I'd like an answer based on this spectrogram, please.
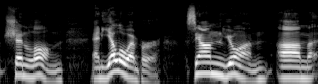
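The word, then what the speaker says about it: Xuanyuan: long and yellow emperor xian yuan um the x is pronounced hs a little bit were said to have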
